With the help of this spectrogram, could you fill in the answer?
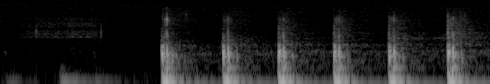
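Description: Six firm knocks on an orphanage door by a baker, in a steady, even rhythm and fairly loud, preceded by a couple of faint low thumps.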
